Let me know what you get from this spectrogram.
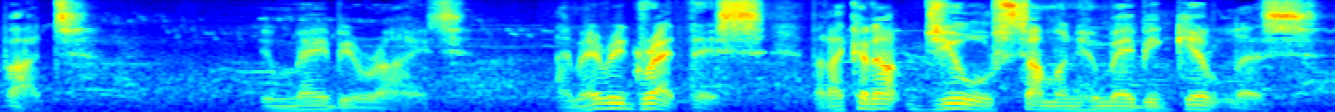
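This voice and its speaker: A stern man of honor in a fantasy video game. His low voice is grave and formal, with clipped phrasing, over faint background noise. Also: sing-song, measured pace, fairly bright tone, heavily acted. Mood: stern, reluctant. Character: stern honorable man, duelist who challenges a Warden.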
